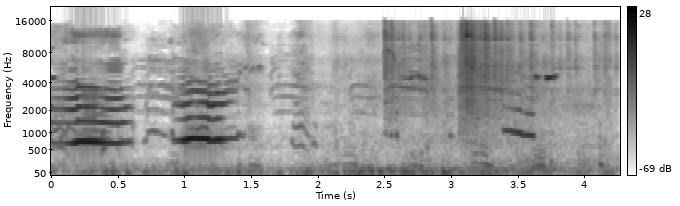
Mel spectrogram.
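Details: Eight-week-old Bluetick Coonhound puppies at feeding time, with a pail of meat nearby, let out two loud, wavering howls. Quieter scattered whines and yelps follow, along with background music and a woman speaking.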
